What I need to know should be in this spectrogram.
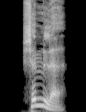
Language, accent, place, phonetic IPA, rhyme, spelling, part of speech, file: German, Germany, Berlin, [ˈʃɪmlə], -ɪmlə, schimmle, verb, De-schimmle.ogg
- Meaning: inflection of schimmeln: 1. first-person singular present 2. singular imperative 3. first/third-person singular subjunctive I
